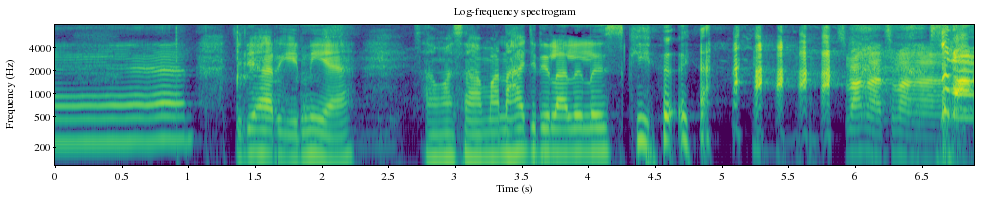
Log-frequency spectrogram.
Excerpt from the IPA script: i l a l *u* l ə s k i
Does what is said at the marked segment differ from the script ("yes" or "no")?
no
